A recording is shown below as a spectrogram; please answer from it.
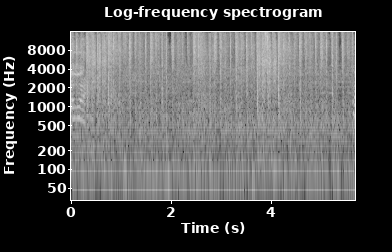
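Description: Dense, sustained gunfire in the open-world shooter Watch Dogs Legion, a steady mix of many shots and bursts at close range, with a voice talking over the din.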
